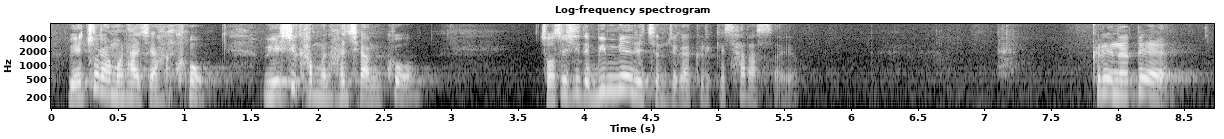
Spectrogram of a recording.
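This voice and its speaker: A middle-aged woman pastor preaching a sermon, telling stories with animated exclamations and acting out the voices she quotes. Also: medium pitch, in a large hall. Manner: exclaims hallelujah, calls out to congregation.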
